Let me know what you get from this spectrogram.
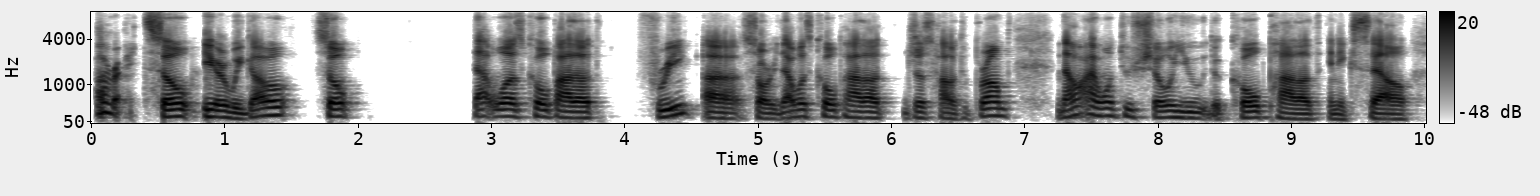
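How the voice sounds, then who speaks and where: A man's voice: medium pitch, animated, normal speed, highs cut off. A man whose first language is French, walking through a spreadsheet demo in a casual, self-correcting way with lots of fillers and restarts. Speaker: Excel instructor presenting. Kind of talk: casual screen-share walkthrough.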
